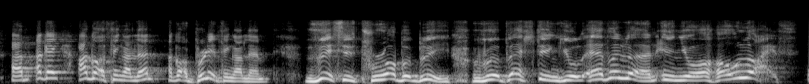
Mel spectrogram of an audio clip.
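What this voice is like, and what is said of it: Imitates another person's voice. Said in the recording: “Who do I sound like? ... The big brother, mate. ... That's my impression of Kedge.”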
